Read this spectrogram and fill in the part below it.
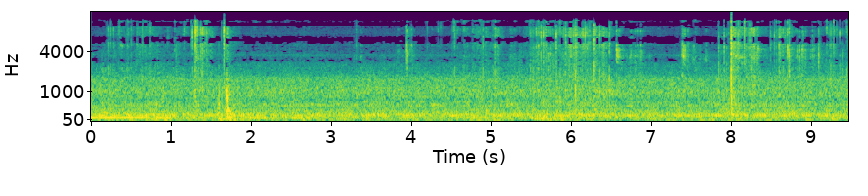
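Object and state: Bar soap cubes being scraped.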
